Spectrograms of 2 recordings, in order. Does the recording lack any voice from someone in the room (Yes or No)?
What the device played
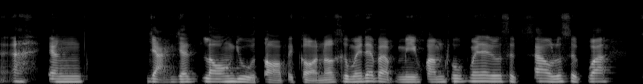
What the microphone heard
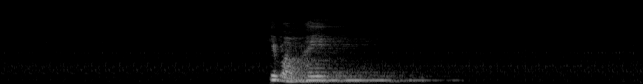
No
